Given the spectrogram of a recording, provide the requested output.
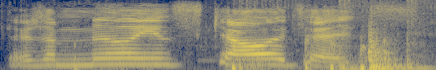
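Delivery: high, loud and drawn out; loud exclamation. Real, not acted. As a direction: cry it out slowly in alarm at the horde. Overrun, says line two ways.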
